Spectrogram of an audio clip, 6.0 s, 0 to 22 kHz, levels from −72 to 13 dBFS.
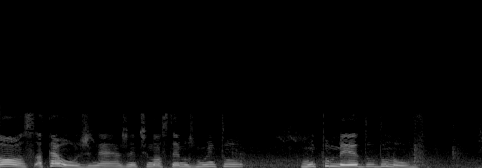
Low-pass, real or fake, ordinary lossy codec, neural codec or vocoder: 7.2 kHz; real; none; none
